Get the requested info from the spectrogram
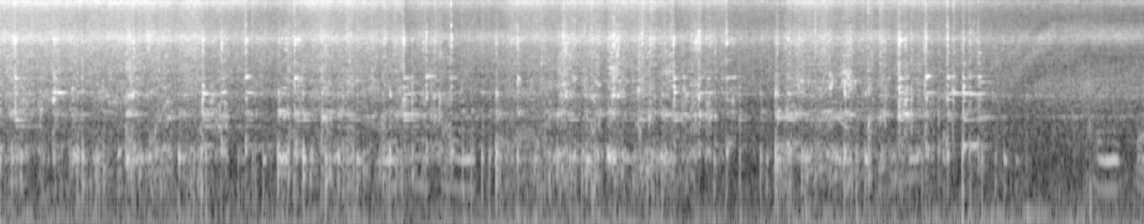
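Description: Steel spoon stirring chicken and potatoes in spice masala in a metal pot, scraping and knocking against the pot over a steady frying sizzle. The scraping stops near the end.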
